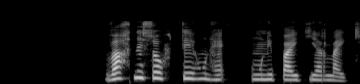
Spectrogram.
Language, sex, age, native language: Icelandic, female, 18-19, Icelandic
